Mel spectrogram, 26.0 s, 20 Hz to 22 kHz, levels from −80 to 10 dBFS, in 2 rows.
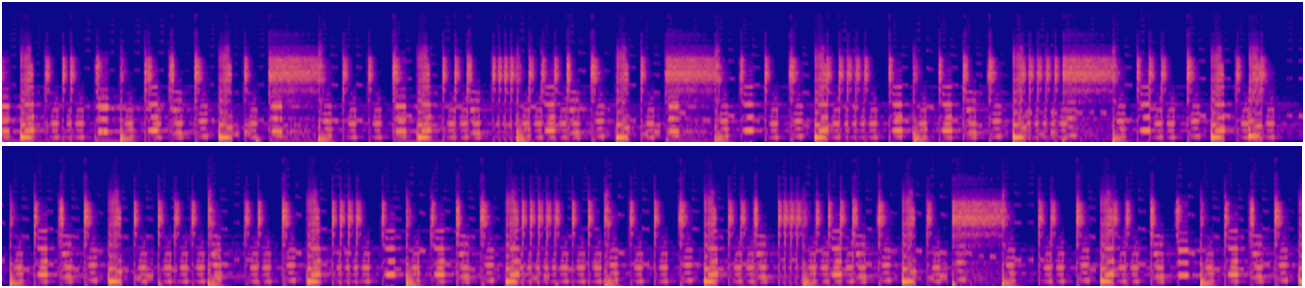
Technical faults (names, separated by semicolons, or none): none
